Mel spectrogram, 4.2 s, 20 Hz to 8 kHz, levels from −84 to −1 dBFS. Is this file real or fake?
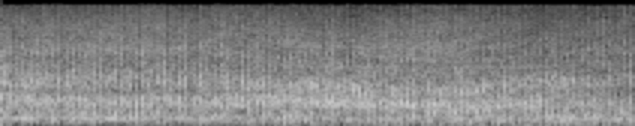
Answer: fake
